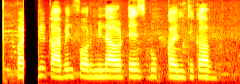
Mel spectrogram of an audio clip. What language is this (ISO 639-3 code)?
urd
